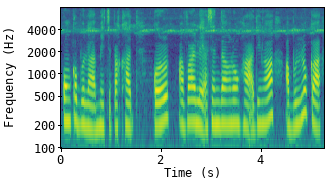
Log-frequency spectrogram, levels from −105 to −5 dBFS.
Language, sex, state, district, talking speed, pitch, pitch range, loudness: Mizo, female, Mizoram, Aizawl, 205 wpm, 210 Hz, 195-230 Hz, -17 LUFS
